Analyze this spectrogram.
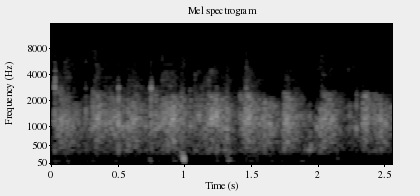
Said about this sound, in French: Oui, applaudissements.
